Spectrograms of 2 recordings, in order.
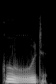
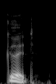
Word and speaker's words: good: 所以注意不要念成 good，是 good。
